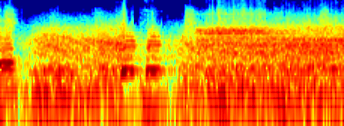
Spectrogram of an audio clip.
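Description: Road traffic heard from a slow-moving motorcycle, with steady wind and road noise; a high-pitched vehicle horn starts honking a little past halfway through.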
